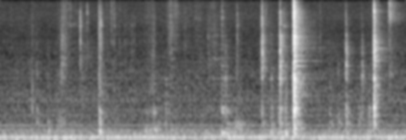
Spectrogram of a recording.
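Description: Clicks and knocks from a hand working the hotbox's metal control panel enclosure, with two sharp metallic clacks about four and a half and five and a half seconds in, over a steady low hum.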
